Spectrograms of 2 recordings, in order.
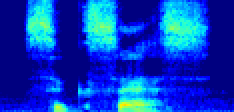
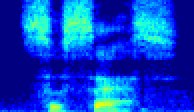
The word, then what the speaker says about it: success: And the correct pronunciation is "success" "success". Don't say "sussess" "sussess".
